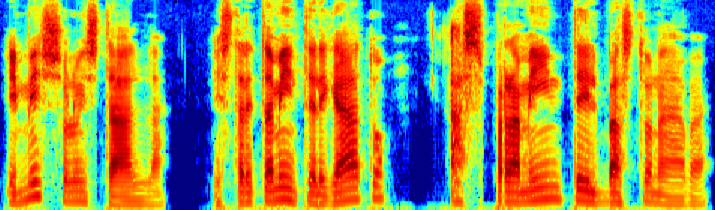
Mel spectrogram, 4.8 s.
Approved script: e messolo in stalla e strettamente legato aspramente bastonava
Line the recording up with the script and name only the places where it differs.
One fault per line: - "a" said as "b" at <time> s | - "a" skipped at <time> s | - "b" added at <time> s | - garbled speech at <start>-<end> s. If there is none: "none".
- "il" added at 3.9 s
